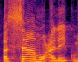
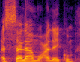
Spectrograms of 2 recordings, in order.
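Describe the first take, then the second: First: "Assalamu" said as "Assamu", the lam dropped, meaning death on you; mocking greeting without the lam. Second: "Assalamu" said in full with the lam, "as-sa-LA-mu"; proper salam. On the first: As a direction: say "Assalamu alaikum" as "Assamu alaikum", no l sound. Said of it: "without the lam". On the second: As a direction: say "Assalamu alaikum" correctly, the l clearly sounded. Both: Shown as a demonstration.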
